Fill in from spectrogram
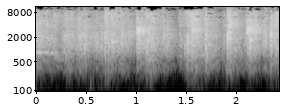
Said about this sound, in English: Let's clap for God. Applaudissons pour Dieu.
